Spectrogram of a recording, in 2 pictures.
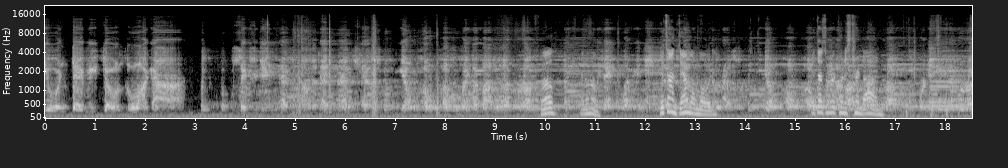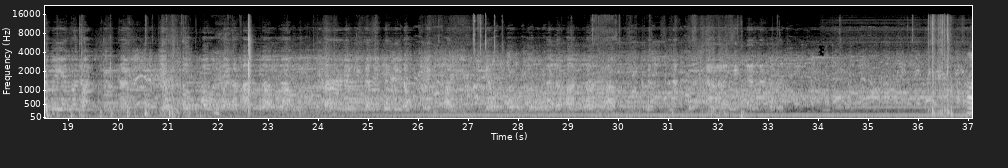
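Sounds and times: recorded voice through small speaker: 12.2s - 13.6s.

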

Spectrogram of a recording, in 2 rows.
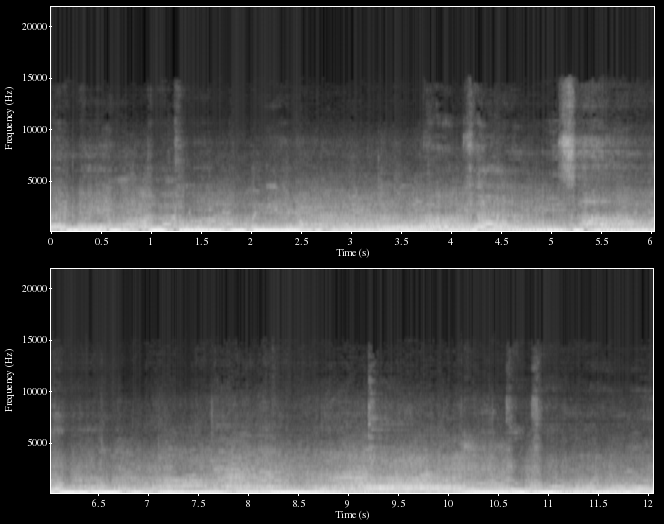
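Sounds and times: live rock band: 0.0s - 12.0s.

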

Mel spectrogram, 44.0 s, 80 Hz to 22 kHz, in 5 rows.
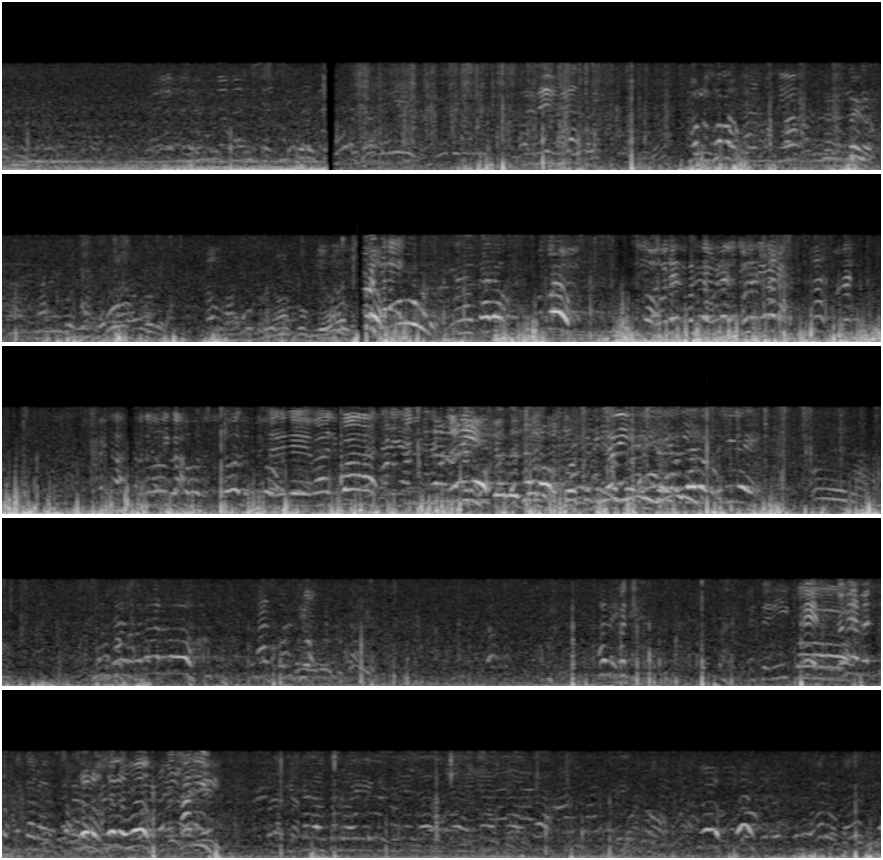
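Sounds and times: wind buffeting microphone: 0.0s - 43.9s
people shouting: 12.4s - 14.6s, 27.4s - 28.5s, 38.9s - 40.9s
voices shouting: 12.4s - 16.6s, 20.8s - 25.2s, 34.4s - 43.1s.

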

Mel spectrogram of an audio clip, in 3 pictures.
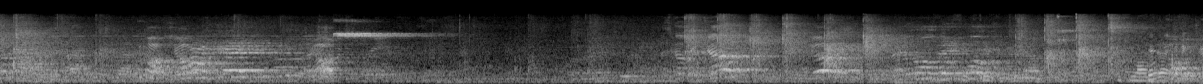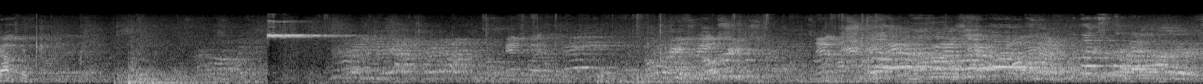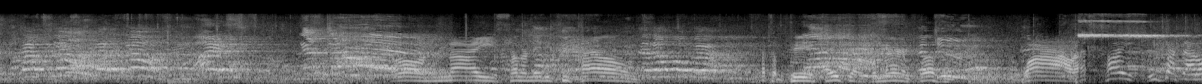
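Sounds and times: voices echoing in a gym: 0.0s - 36.0s
shrill referee whistle blasts: 3.3s - 4.3s, 14.7s - 15.4s, 34.8s - 36.0s.

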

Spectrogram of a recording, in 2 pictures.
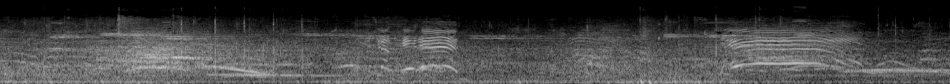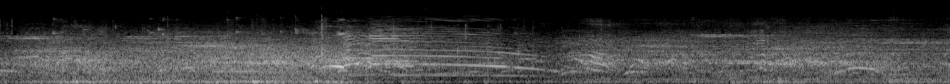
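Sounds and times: players and spectators shouting: 7.2s - 19.0s.

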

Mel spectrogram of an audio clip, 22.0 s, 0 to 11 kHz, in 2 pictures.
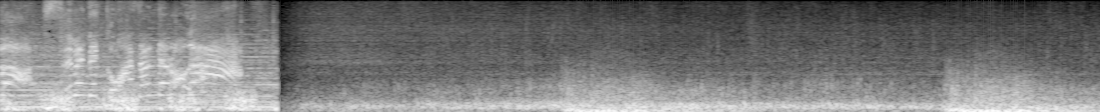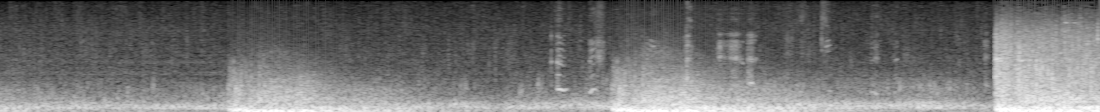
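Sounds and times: deep explosion rumbling: 3.8s - 22.0s.

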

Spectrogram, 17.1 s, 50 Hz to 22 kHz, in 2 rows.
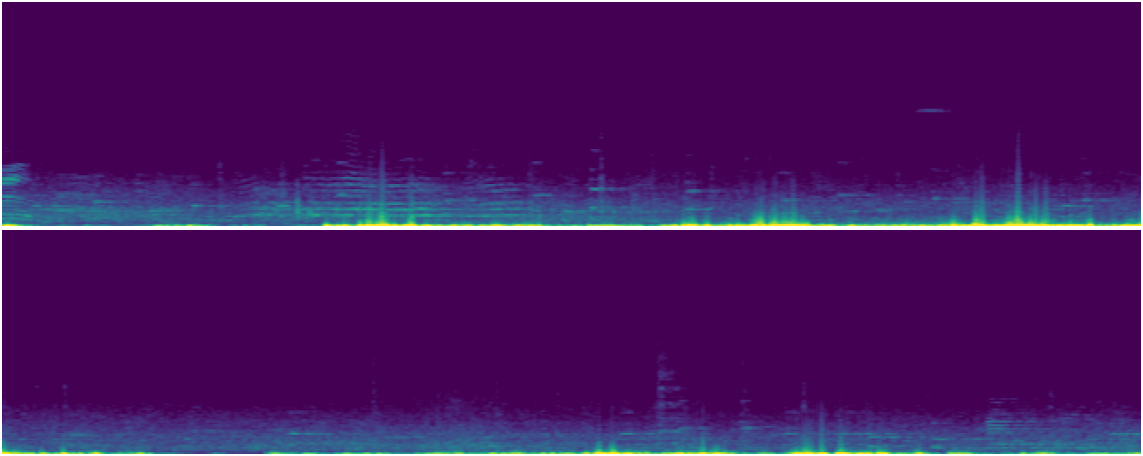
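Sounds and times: faint voices: 0.0s - 17.0s
wind buffeting microphone: 0.0s - 17.0s.

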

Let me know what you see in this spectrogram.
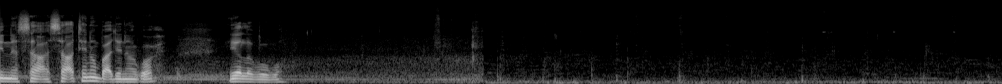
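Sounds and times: footsteps on concrete: 4.3s - 10.0s.

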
